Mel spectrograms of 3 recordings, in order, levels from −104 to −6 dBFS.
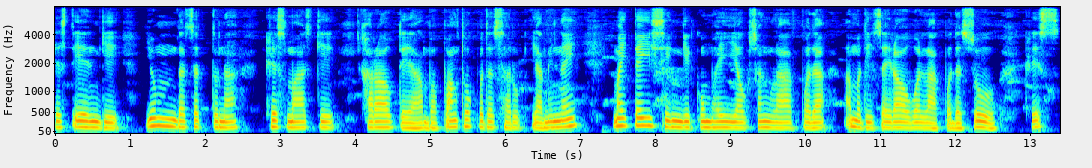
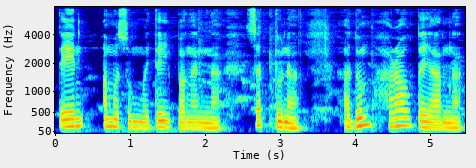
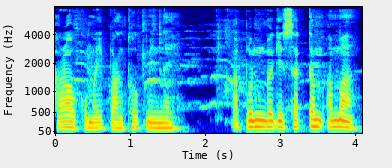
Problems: none marked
